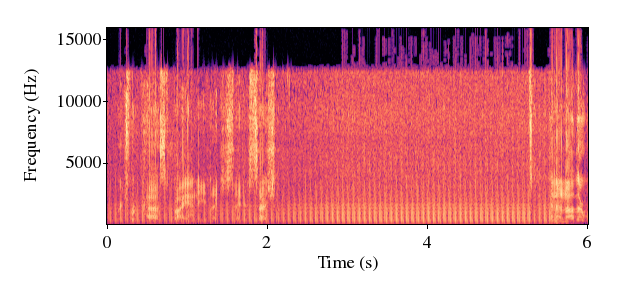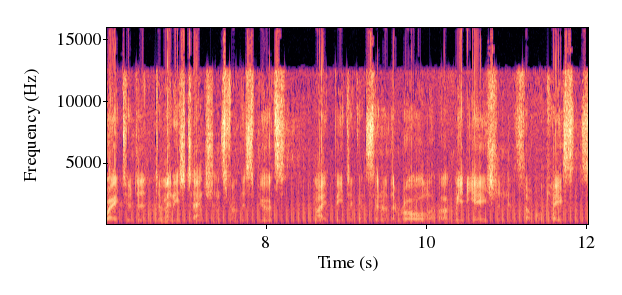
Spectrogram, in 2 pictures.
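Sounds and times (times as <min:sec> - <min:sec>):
loud steady hum: 0:00.0 - 0:12.0.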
